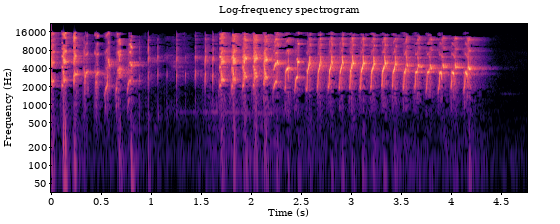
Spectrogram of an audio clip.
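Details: A lovebird chatters in a long, rapid pulsed trill, beginning with scattered sharp notes and building into a steady run of quick repeated high chirps that stops abruptly, played to provoke other lovebirds to trill.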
